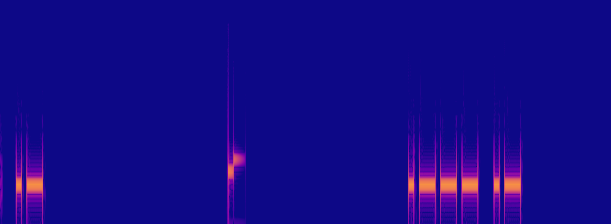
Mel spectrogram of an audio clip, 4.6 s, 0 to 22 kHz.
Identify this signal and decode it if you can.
Morse code, heard as a keyed tone, about 30 wpm, 700 Hz. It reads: A J A
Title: Top Two Letter Combinations in Words 30wpm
